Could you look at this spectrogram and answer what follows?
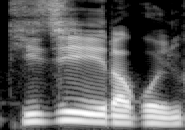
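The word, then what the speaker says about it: DSEE: 그래서 표기는 DSEE로 하는데 발음할 때는 DG라고 읽었다고 합니다.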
